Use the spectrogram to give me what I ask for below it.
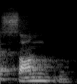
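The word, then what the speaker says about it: Tsangpo: इसे बोला जाता है सांगपु है ना टी साइलेंट होता है इसे हम क्या बोलते हैं सांगपो और यहां पे देखोगे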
